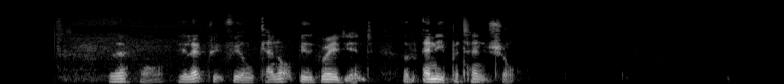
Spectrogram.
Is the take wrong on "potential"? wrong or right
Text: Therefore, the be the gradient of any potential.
right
